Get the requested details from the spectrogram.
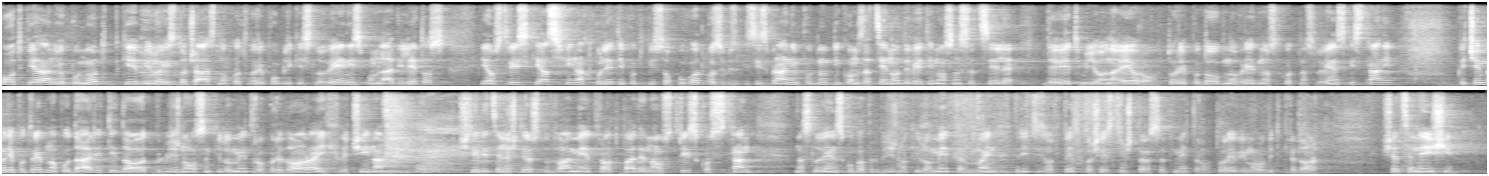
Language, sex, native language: Slovenian, male, Slovenian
